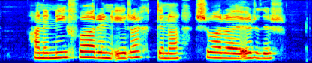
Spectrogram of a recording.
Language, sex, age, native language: Icelandic, female, 11, Icelandic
